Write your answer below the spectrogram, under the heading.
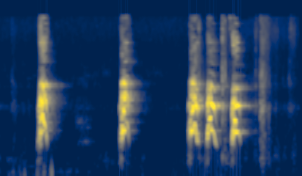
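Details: Ten-week-old Chihuahua puppies at play indoors give high, sharp yapping barks: two single barks, then a quick cluster of three to four, with faint growls between.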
